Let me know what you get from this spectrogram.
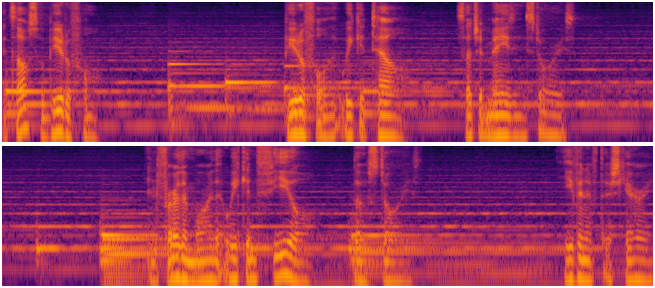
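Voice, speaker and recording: Over loud background music, a man speaks at a fairly slow pace with long, frequent pauses. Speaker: meditation guide. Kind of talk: guided meditation. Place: home room. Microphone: earbuds.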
